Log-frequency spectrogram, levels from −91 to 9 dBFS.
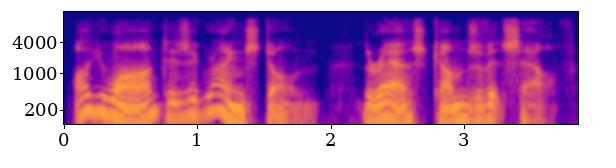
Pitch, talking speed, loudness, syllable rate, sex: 130 Hz, 170 wpm, -18 LUFS, 4.4 syllables/s, male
